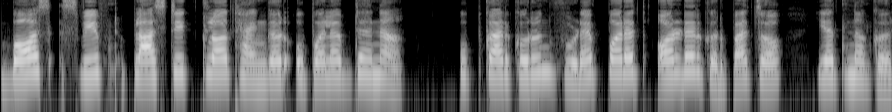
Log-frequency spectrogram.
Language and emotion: Goan Konkani, neutral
